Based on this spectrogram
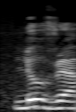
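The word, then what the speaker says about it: Louvre: Ceremonial dinner eight iconic लूव्रा museum on July 14। अब लूव्रा museum, लूव्रा या लूव्रे कहा जाता है, उसमें इसमें प्रोनाउंसिएशन फ्रेंच में कुछ और है, लेकिन इंग्लिश में आप लूव्रा म्यूजियम कहेंगे इसको।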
